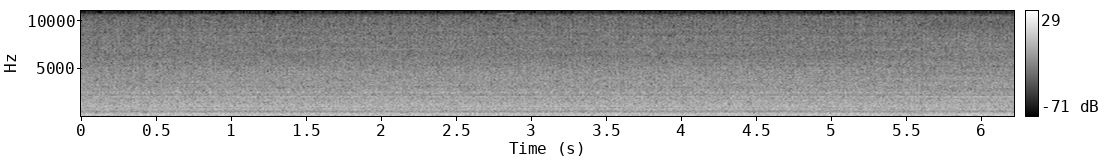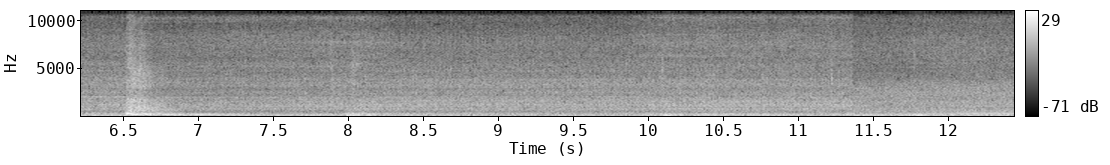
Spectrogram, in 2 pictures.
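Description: A truck engine idles nearby with a steady low rumble.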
